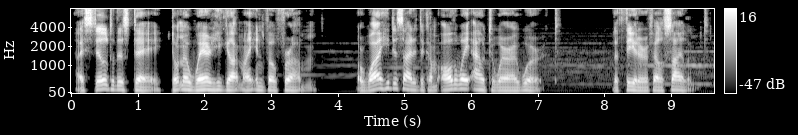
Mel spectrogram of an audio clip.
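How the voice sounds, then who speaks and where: A man's voice: mid-range voice, gravelly, darkish tone. A young man narrating a true scary story in a casual, wry storytelling voice.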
